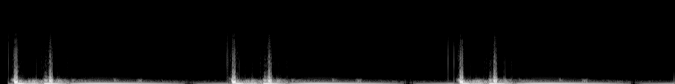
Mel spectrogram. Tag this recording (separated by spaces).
heart heart-beat heartbeat human panic stethoscope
